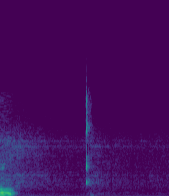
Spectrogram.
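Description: The end of a man's spoken word, then near silence broken by a single short click about a second in.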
